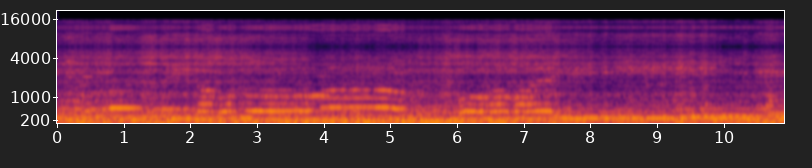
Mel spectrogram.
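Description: Live reggae band playing loudly: a voice singing long held notes over electric guitar, bass and drums.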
